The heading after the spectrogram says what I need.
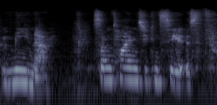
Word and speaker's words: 3INA: If you've never seen this before, it's pronounced Mina.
